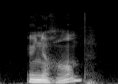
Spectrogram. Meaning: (noun) 1. ramp, slope 2. banister 3. balustrade, parapet, railing 4. lightbar; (verb) inflection of ramper: first/third-person singular present indicative/subjunctive
- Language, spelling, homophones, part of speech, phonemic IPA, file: French, rampe, rampes / rampent, noun / verb, /ʁɑ̃p/, Fr-rampe.ogg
